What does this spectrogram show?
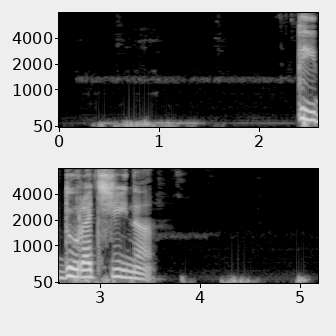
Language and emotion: Russian, angry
